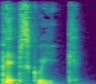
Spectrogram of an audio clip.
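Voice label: "pipsqueak", British English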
